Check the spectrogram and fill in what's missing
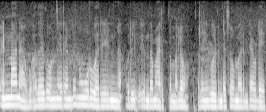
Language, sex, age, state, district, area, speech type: Malayalam, female, 45-60, Kerala, Malappuram, rural, spontaneous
